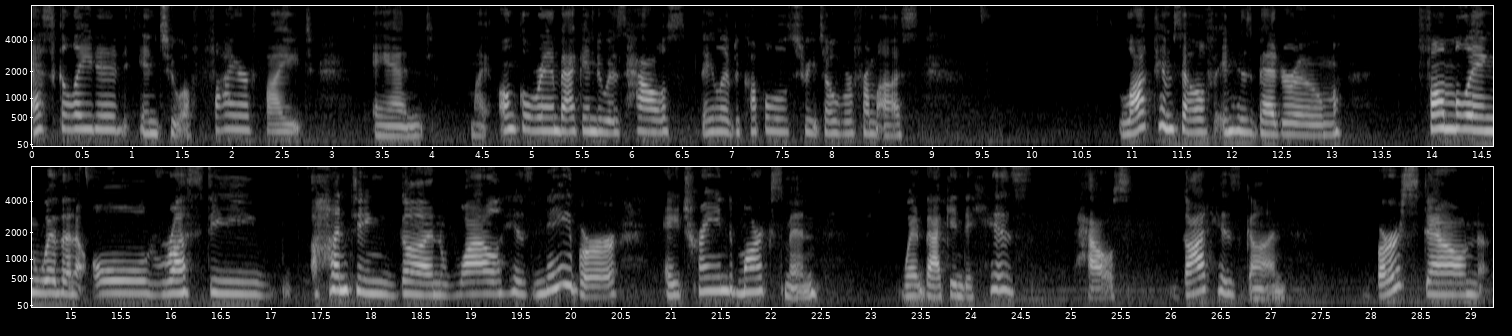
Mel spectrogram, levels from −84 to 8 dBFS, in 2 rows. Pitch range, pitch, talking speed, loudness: 200-260 Hz, 230 Hz, 100 wpm, -30 LUFS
